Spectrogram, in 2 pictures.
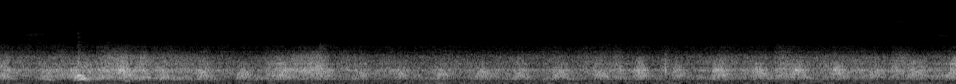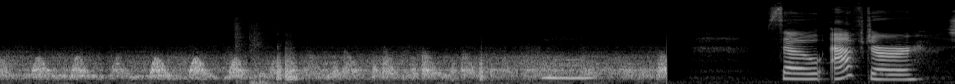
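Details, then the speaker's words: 15-week pregnancy, mother near 40, doctor's-office Doppler: fast rhythmic whooshing fetal heartbeat over hiss, measured 146, ranging about 142–153 beats a minute as baby moved; fetal heartbeat on Doppler. "found the heartbeat and we got to listen to it for like a really long time and she said it was it started out like 143 142 something but by the end it was like up to 152 153"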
